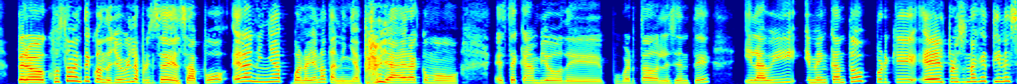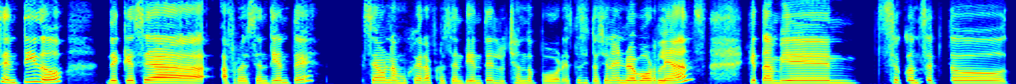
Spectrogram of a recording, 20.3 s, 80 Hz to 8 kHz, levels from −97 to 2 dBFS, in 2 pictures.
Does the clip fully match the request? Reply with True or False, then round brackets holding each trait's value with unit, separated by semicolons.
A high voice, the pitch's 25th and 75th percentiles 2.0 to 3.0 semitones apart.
False (230 Hz; 3.6 semitones)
